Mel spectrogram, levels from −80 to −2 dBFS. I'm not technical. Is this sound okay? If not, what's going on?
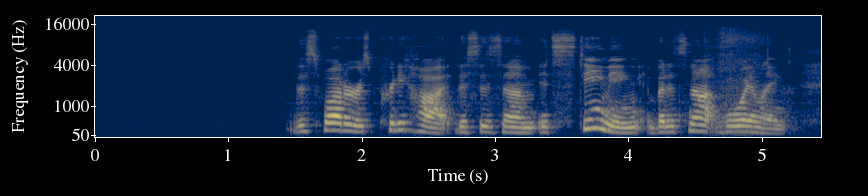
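Yes, it's fine: nothing in this sound stands out as a problem, so there's nothing going wrong to worry about.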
